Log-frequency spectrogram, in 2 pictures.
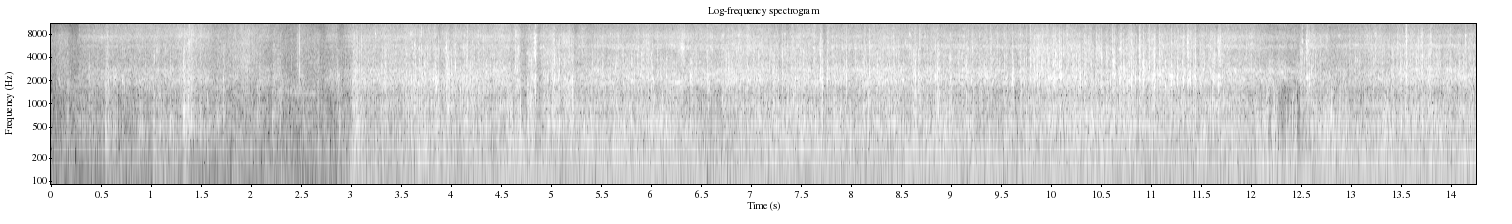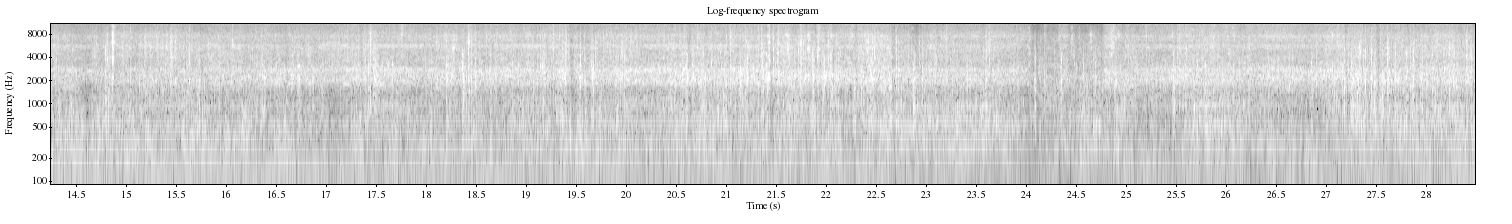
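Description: Wind rushing over the camera microphone, mixed with the rattle and tyre noise of a Specialized Stumpjumper EVO mountain bike riding a dry dirt singletrack. It starts with scattered clicks and rattles, then about three seconds in jumps to a loud, steady rush as the bike picks up speed.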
